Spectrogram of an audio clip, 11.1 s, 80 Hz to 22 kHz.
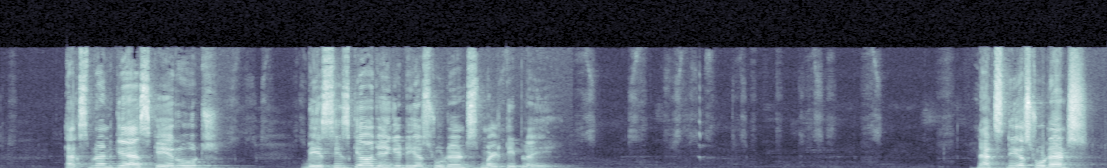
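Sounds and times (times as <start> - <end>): marker writing on whiteboard: 0.0 - 11.0
man talking: 0.6 - 2.3, 3.0 - 5.7, 9.8 - 11.0.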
